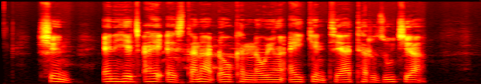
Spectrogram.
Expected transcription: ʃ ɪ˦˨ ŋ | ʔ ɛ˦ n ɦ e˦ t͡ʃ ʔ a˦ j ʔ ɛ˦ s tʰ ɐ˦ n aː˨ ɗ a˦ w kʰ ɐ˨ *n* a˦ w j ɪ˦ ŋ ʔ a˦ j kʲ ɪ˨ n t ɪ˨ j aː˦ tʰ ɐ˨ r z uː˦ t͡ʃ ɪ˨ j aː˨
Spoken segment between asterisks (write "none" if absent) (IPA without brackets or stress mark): nː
